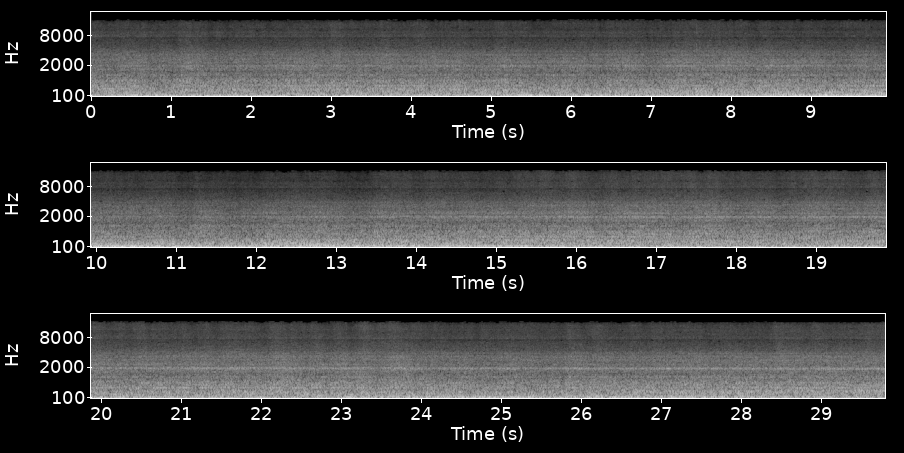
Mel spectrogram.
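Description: Double-stack intermodal freight train rolling past, a steady low rumble of wheels on rail with a faint high steady tone above it.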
